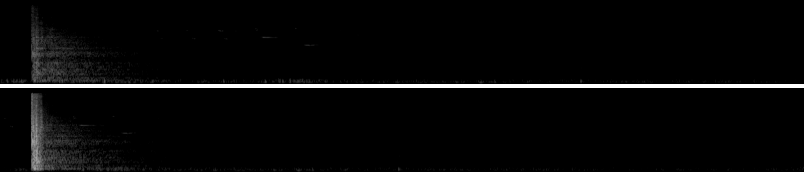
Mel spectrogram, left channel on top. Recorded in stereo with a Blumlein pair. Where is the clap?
50° right, 0.6 m.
